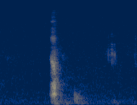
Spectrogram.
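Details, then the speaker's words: Adult woman getting hiccups while chatting on a live stream outdoors on a patio: a single sharp, abrupt hiccup with a brief trailing breath, then a faint high chirp. "Oh, I'm sorry. I got the hiccups, you guys."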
